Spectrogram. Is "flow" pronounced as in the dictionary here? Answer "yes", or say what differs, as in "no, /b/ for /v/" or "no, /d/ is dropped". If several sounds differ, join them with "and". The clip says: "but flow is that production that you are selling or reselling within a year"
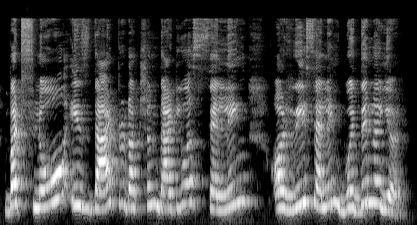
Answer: yes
